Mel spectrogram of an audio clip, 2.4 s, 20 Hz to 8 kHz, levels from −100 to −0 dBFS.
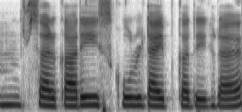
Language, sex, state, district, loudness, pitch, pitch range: Hindi, female, Bihar, West Champaran, -15 LUFS, 210 Hz, 195-220 Hz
